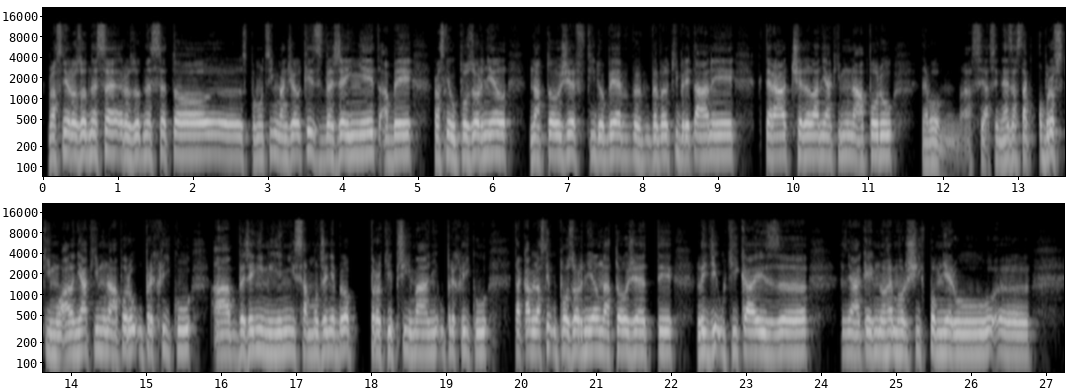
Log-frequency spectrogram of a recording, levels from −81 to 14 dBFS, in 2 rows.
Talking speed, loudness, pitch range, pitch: 135 wpm, -18 LUFS, 140-145 Hz, 145 Hz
